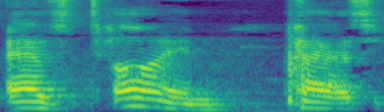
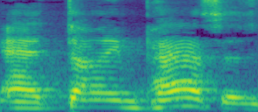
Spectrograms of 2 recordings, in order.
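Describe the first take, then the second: First: The T in time is a clear T. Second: The T in time sounds almost like D. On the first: The speaker calls it right. "so be careful of your T" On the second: The speaker calls it wrong. "you say it almost like a D sound"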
